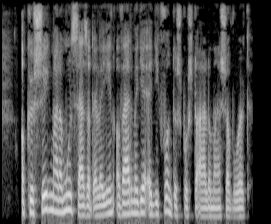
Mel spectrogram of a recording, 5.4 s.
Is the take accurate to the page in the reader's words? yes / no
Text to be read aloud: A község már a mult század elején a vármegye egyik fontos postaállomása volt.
yes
